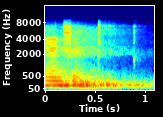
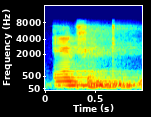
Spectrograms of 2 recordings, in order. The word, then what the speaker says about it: ancient: to the sounds here c-i-e as a syllable we pronounce it as sh sound ancient this word means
